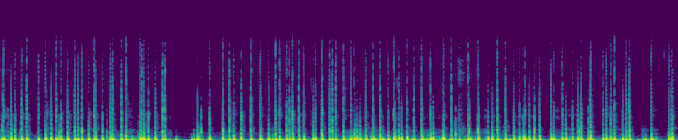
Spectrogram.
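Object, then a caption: Plastic lid of a wet wipes pack. Long nails tap rapidly on the hard plastic lid of a wet wipes pack lying flat on a mat. The result is a fast, continuous stream of short, dry clicks with a deep, hollow thump and very little ring.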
